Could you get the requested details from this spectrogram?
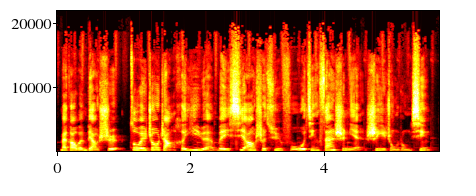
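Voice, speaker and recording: A woman news presenter delivers a breaking news bulletin in a fairly high voice. She reads from a script, with music playing behind her. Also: moderate pace. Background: background music.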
